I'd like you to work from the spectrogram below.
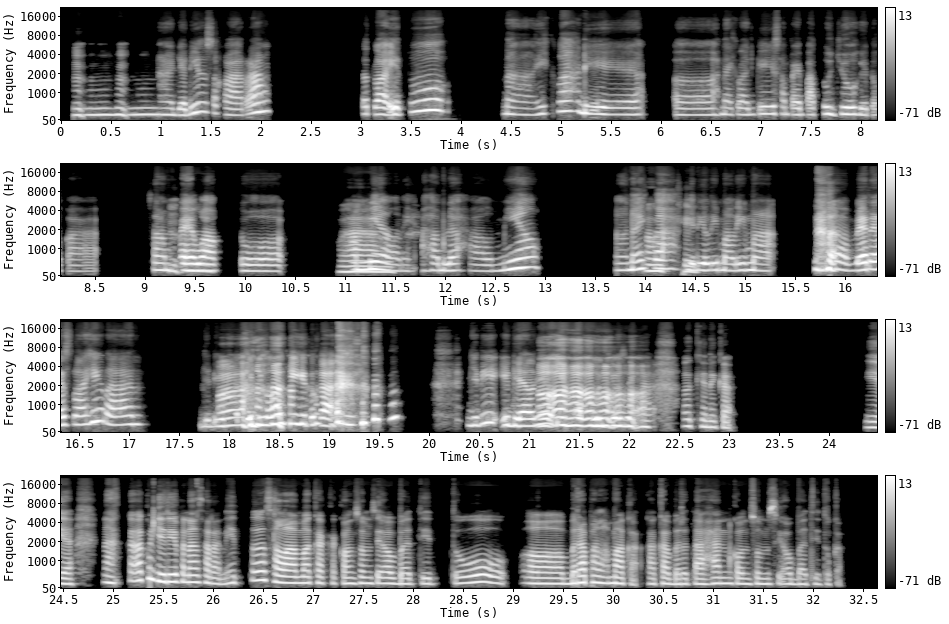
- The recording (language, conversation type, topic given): Indonesian, podcast, Bagaimana caramu tetap termotivasi saat hasilnya belum terlihat dan kemajuannya terasa lambat?
- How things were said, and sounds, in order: "hamil" said as "halmil"; laughing while speaking: "Nah"; chuckle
